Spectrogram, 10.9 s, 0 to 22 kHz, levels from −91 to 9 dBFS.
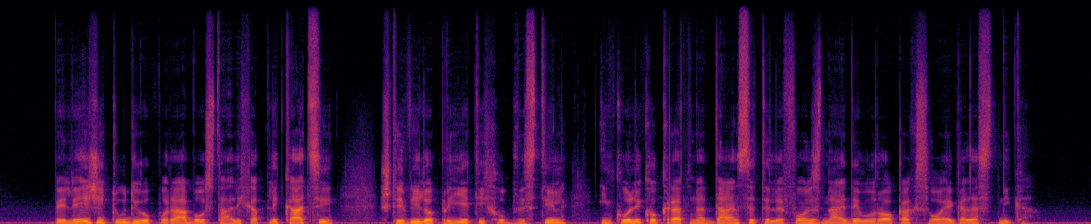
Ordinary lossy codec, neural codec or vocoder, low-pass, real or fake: none; codec, 44.1 kHz, 7.8 kbps, Pupu-Codec; none; fake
